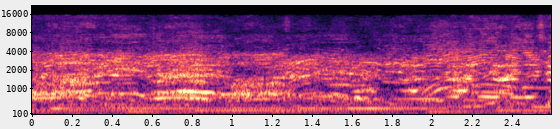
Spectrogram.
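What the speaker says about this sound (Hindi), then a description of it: "कैसे यहाँ पर अखिलेश यादव मुर्दाबाद के नारे लगाए जा रहे हैं" An angry protest crowd from the Kshatriya community chants slogans against Akhilesh Yadav in the street, many voices merging into loud, rhythmic shouting close by.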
